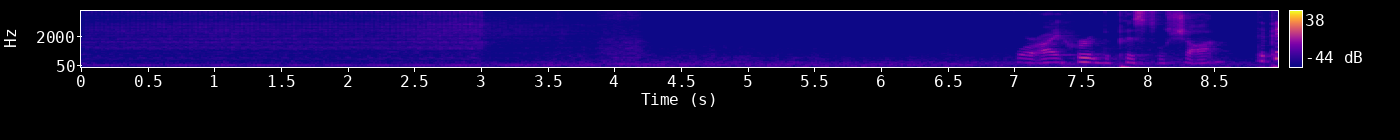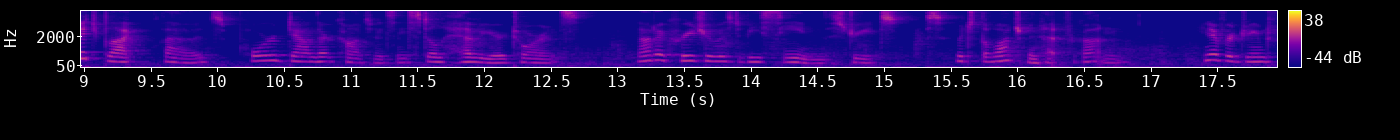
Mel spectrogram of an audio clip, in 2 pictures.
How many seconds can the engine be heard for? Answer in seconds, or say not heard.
4 s.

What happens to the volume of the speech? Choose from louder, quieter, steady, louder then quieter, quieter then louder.
steady.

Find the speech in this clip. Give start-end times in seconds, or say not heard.
7.0-17.9.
